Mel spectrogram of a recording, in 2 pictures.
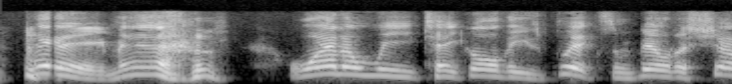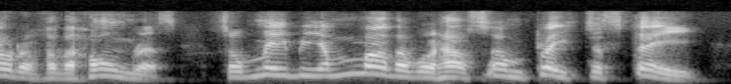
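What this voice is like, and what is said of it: Bad put-on American accent. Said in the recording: “here comes the American accent again ... same as The Situation voice ... Worst accent I've ever heard”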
